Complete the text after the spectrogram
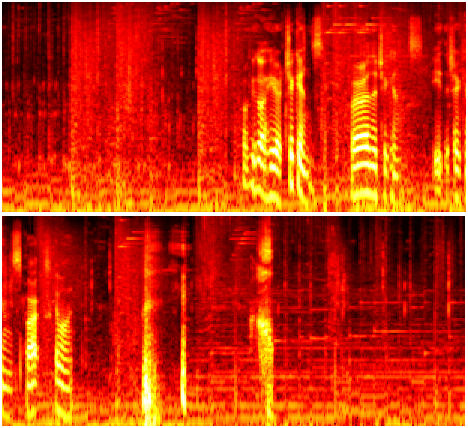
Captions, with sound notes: (chests crack) What have we got here, chickens? Where are the chickens? Eat the chickens, Sparx, come on. (Player chomps)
